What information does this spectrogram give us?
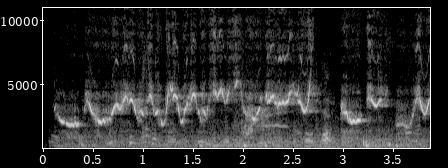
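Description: A person imitating a European robin's song in a bird-call imitation contest, a rapid, continuous run of high, warbling whistled chirps and trills with brief pauses, heard alone without talk.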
